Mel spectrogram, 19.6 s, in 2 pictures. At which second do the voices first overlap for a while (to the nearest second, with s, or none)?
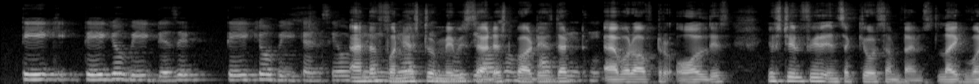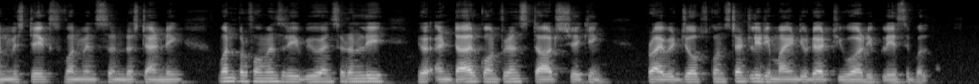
4 s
